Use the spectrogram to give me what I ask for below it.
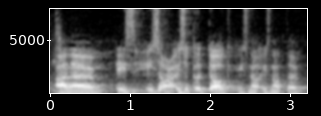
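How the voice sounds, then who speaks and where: A man's voice: a little high, fairly quick, a little hiss or hum, rough recording. A man, a comedian guest, telling a self-deprecating story on stage at a live comedy show. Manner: wry, self-deprecating anecdotes.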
